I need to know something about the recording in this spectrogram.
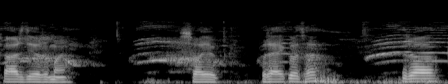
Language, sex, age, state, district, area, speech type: Nepali, male, 45-60, West Bengal, Jalpaiguri, urban, spontaneous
